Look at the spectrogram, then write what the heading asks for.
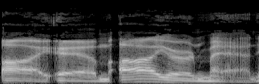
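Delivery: low, deep, very slow robot voice, every word dragged. Recalling the end of a movie trailer: Iron Man robot voice. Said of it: "that robot voice".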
